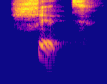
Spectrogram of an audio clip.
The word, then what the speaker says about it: shit: Então, olha só, a primeira é sheet. Sheet. Não tenha medo de prolongar, de colocar a vogal longa. E a segunda é shit, vogal curta. E veja que esse i tá aqui, mas ele tem som de e.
